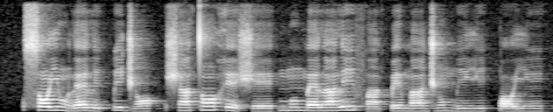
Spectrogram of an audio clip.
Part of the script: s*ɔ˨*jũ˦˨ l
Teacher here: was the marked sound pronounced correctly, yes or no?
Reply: no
